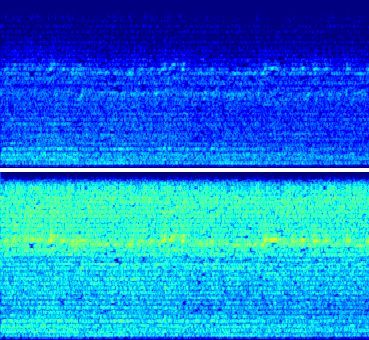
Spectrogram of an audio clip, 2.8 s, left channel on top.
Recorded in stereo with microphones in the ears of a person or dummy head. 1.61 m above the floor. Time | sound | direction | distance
0.0 | a drone | 75° right (ahead or behind) | ?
